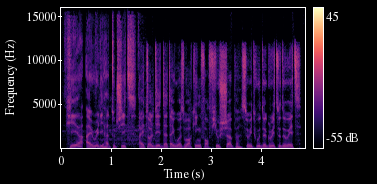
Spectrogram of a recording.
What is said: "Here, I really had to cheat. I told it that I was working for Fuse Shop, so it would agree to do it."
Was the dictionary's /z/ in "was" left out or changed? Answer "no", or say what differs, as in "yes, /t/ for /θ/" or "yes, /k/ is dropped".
no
